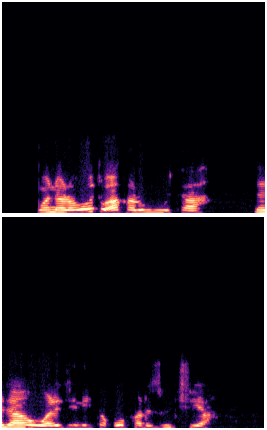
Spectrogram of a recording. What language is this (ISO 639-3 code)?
hau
